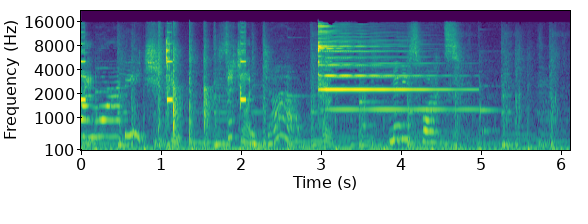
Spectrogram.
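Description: Background workout music with a steady beat and a voice in the first half. About three seconds in, a bright bell-like chime strikes and rings out, fading over about two seconds.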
